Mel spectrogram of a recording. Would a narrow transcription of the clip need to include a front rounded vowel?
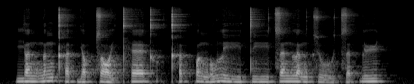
yes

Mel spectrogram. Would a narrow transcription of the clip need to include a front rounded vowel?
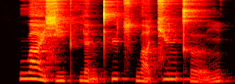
yes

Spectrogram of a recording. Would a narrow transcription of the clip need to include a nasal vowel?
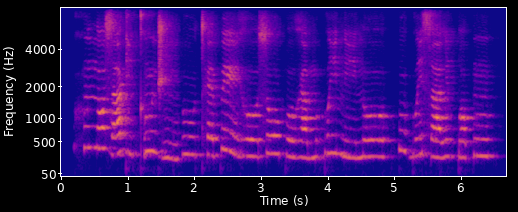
yes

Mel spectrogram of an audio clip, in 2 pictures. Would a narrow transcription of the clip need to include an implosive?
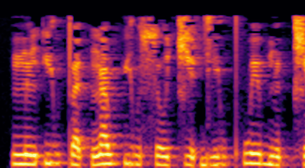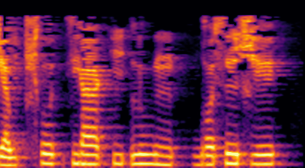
no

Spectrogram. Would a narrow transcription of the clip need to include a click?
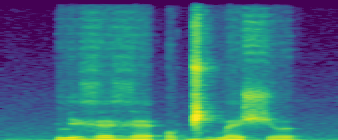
yes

